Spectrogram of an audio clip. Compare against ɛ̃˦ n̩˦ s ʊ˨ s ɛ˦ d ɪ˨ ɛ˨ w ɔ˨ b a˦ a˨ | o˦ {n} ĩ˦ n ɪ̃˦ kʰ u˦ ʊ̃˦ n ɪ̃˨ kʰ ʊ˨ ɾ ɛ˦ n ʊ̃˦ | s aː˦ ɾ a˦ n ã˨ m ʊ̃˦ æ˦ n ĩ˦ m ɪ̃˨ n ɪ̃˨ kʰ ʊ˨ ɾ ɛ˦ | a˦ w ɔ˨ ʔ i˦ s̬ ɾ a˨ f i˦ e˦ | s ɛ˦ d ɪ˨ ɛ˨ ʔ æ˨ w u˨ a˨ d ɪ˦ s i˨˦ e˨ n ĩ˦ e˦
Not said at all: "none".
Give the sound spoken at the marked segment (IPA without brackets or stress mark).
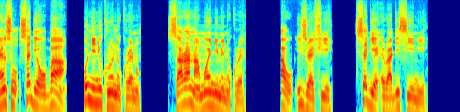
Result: n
